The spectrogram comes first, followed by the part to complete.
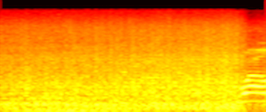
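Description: Steady rain falling on a sailing yacht and its canvas cockpit cover, an even hiss without pause.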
